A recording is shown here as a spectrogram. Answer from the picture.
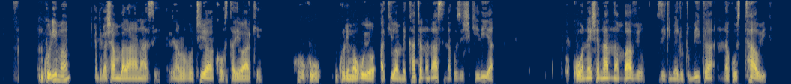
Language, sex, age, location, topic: Swahili, male, 18-24, Dar es Salaam, agriculture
